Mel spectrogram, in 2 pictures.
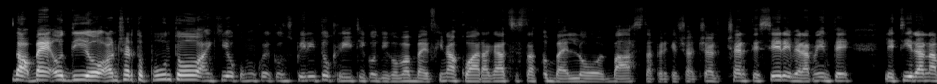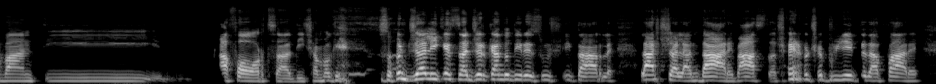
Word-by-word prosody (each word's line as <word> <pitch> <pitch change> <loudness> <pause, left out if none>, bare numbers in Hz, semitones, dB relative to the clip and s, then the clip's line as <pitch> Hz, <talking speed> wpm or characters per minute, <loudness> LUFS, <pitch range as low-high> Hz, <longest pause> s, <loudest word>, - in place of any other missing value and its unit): No - - +3
beh, 205 -2 +6
oddio, 200 -1 +2
a 170 - -2
un 180 - -3
certo 215 0 -3
punto 220 0 -1
anch'io 170 +2 -5
comunque 165 0 -16
con 160 -1 -16
spirito 185 +4 -9
critico 165 -2 -13
dico: 145 -1 -14
"Vabbè 150 -2 -7
fino 170 +6 -9
a 160 - -4
qua 150 -3 -3
ragazzi 150 +1 -6
è 150 - -17
stato 155 +1 -11
bello 135 -1 -9
e 125 - -15
basta," 135 +1 -10
perché 125 +1 -16
cioè 125 - -15
cer 140 0 -12
certe 165 -2 -7
serie 200 +4 0
veramente 165 +1 -5 0.3
le 170 - -7
tirano 175 +1 -1
avanti, 155 - -7
mhmm, 255 - -33 0.3
a 175 +1 +4
forza 155 -4 -1
diciamo 155 +6 -8
che 190 +2 -6 0.4
sono 275 - +2
già 245 +2 +7
lì 255 -1 +6
che 250 0 +6
stan 225 -2 +5
cercando 225 +1 +5
di 225 -1 -3
resuscitarle, 185 -3 -2 0.3
lasciale 220 -5 +4
andare, 170 -1 +5
basta, 175 0 +2
cioè 245 +11 +3
non 235 - -4
c'è 215 - -6
più 195 - -12
niente 215 -1 0
da 170 0 0
fare. 165 -3 0
170 Hz, 175 wpm, -21 LUFS, 155-195 Hz, 0.4 s, già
